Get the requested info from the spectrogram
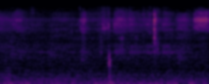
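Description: Steady low room hum, with a single faint click about a second in.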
